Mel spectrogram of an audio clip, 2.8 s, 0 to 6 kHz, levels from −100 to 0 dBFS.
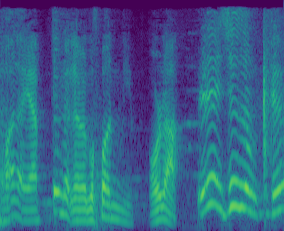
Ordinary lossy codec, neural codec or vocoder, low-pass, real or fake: MP3, 32 kbps; codec, 16 kHz, 0.5 kbps, X-Codec, HuBERT features, trained on balanced general audio; 5.4 kHz; fake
